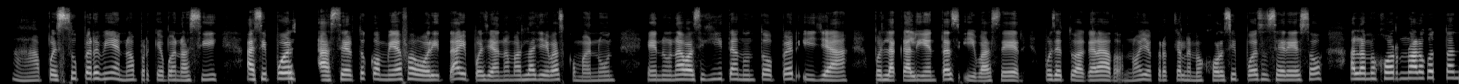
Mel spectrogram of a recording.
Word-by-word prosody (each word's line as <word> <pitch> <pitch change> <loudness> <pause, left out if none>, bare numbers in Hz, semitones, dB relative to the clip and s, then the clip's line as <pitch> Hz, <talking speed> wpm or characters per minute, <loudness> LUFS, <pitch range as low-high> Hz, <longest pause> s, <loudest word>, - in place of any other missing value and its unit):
Ah, 190 -1 -10
pues 220 -1 +6
superbién, 270 -1 +5
¿no? 215 +1 -6
Porque, 215 0 -9
bueno, 210 -2 -4
así 220 +4 +2 0.3
así 245 +1 +5
puedes 275 +3 +3 0.2
hacer 215 +2 +4
tu 270 - -7
comida 235 -2 +1
favorita 225 -1 +1
y, 255 - +2
pues, 205 -2 -6
ya 195 0 +1
nomás 210 +1 -7
la 225 0 -1
llevas 220 0 -1
como 185 -2 -11
en 180 +1 -8
un 200 +1 -11 0.3
en 215 0 -1
una 215 +2 +1
vasijita, 235 +2 -1
en 235 -2 -5
un 220 0 -10
tóper, 230 +3 -4
y 220 - -8
ya, 200 -1 +1 0.2
pues, 215 0 -5
la 195 -2 +3
calientas 200 +4 +1
y 185 - -6
va 170 -1 0
a - - -3
ser, 190 -1 0 0.2
pues, 225 - -6
de 215 -1 -1
tu 210 +1 -9
agrado, 195 +1 +1
¿no? 185 +3 -10
Yo 225 -1 -3
creo 205 0 -9
que 205 - -11
a - - -4
lo 200 - -8
mejor 200 +2 -3
sí 245 - +2
puedes 220 +2 -4
hacer 215 -2 +2
eso. 230 +5 0 0.2
A 255 - +1
lo 260 - +4
mejor 270 +1 -1
no 280 +1 +1
algo 285 +2 +3
tan 300 -1 -5
215 Hz, 240 wpm, -23 LUFS, 200-240 Hz, 0.3 s, pues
